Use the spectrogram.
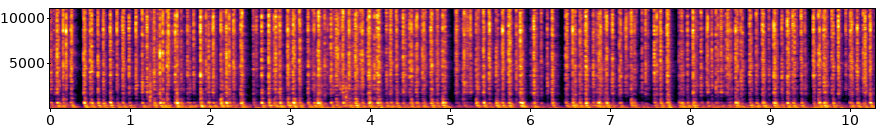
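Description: Long acrylic nails on both hands quickly tap and scratch the black metal mesh grille of a blue desktop USB microphone with a hollow head. A steady stream of rapid, bright, crisp clicks and scratchy ticks carries on throughout, with only a few brief gaps.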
